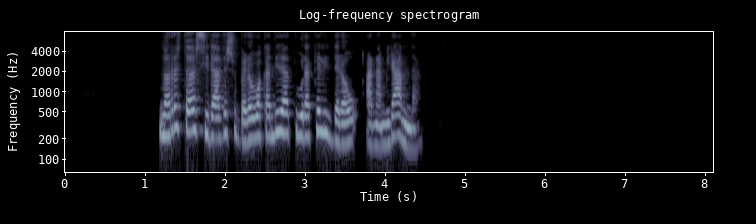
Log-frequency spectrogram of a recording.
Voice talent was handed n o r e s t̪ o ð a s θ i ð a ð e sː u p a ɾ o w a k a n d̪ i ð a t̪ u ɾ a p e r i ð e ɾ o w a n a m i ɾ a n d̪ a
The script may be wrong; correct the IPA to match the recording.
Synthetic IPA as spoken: n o r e s t̪ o ð a s θ i ð a ð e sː u p e ɾ o w a k a n d̪ i ð a t̪ u ɾ a k e l i ð e ɾ o w a n a m i ɾ a n d̪ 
